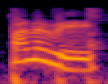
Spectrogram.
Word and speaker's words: Pahlavi: You're saying it correctly today. It's Pahlavi.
